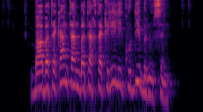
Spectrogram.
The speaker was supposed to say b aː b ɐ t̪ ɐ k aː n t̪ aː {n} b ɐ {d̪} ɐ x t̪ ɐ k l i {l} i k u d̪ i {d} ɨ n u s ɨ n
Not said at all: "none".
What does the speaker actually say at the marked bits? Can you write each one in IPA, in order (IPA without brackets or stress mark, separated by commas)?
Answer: n, t̪, l, b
